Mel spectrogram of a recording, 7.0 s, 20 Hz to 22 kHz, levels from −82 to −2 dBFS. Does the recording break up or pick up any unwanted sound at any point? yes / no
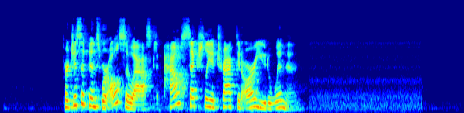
no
